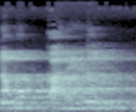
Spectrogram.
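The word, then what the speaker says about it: नमोक्कारेणं: यहाँ स्ट्रेस देंगे, नमोकारेणन।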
